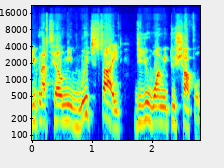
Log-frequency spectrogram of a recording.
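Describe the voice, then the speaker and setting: An animated man with a Colombian accent, at a fairly quick pace. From Colombia, Bogota. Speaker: magician. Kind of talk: live magic performance with volunteer. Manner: fast.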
